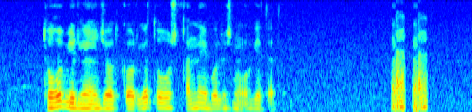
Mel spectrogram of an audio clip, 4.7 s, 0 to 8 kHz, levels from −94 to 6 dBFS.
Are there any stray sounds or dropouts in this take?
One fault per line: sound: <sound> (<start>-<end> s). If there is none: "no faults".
sound: laugh (3.9-4.3 s)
